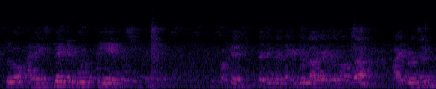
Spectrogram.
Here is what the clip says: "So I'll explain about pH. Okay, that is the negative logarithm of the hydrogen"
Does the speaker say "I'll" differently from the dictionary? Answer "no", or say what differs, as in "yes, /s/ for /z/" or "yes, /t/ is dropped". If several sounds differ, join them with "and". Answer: yes, /n/ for /l/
